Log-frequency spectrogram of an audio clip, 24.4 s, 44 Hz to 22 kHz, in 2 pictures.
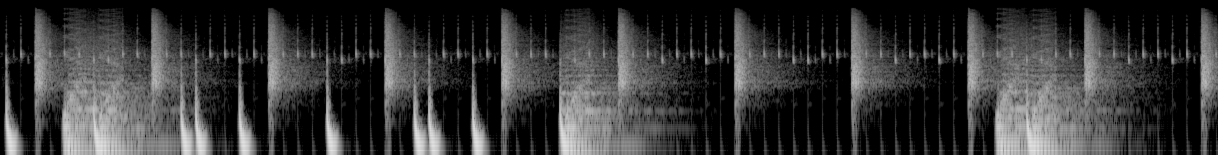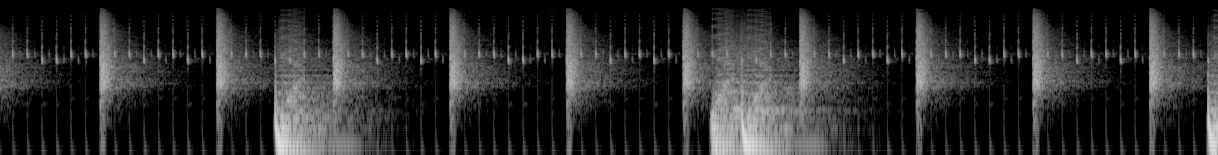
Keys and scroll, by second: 4.5 3, 5.4 shift+z, 6.6 1, 7.3 alt+a, 7.7 b, 11.5 g, 11.7 y, 17.2 g, 17.5 y, 24.1 shift+z.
